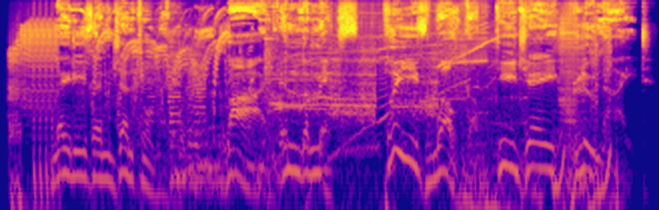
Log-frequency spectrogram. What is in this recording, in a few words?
with Effect; In The Mix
